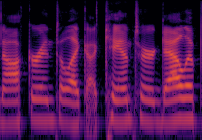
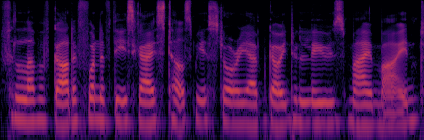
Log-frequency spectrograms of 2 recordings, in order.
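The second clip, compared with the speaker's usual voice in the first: near-silent muttering under the breath; 8 dB quieter than usual. Voicing Alice, unhappy with what she just saw: muttering very silently under her breath. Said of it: "very silently under her breath going".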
